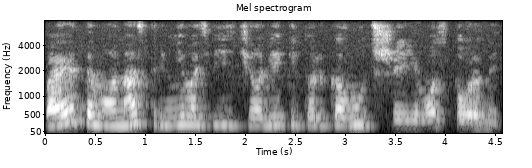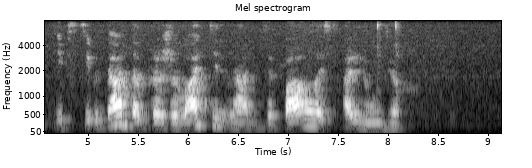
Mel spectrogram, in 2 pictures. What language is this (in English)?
Russian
